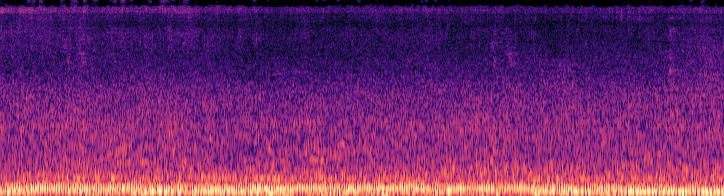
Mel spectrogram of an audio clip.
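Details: Steady rumble of engine or traffic noise with a low droning hum throughout, no animal calls heard.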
